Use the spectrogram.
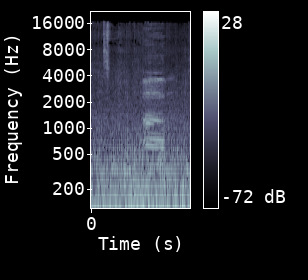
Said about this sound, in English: And I understand that the audio sucks because I'm driving a very loud car with a soft top. So, yeah, and I'm going through a very, very bumpy road.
